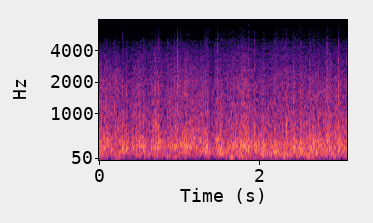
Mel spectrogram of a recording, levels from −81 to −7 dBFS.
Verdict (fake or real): fake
